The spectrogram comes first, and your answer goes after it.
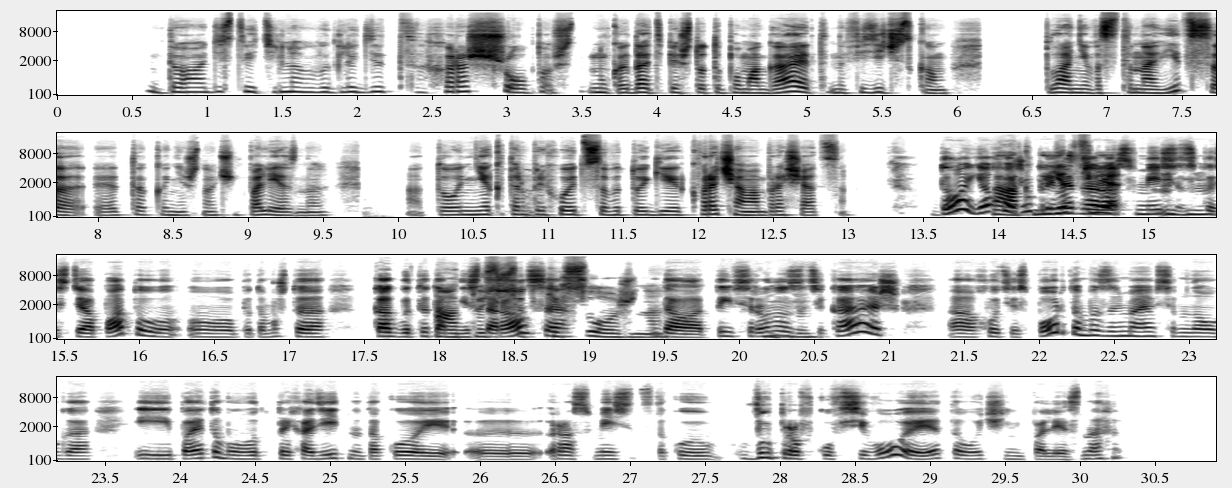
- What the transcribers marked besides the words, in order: other background noise; chuckle
- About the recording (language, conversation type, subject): Russian, podcast, Что для тебя значит цифровой детокс и как ты его проводишь?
